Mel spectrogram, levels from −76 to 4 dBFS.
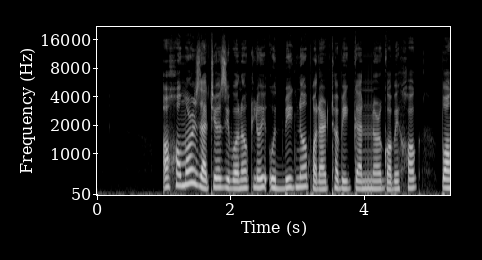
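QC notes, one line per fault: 4.03–4.14 s, system hang loop: a 21.3 ms slice repeats five times, a buzz at 46.9 Hz as the stalled output cycles one buffer, likely 1024 samples.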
